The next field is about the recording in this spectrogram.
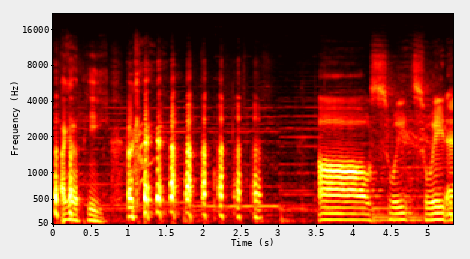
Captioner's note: laughing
